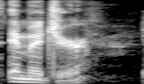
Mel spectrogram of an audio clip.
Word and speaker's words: Imgur: In November of 2013, on the website Imgur, is it pronounced Imgur or is it Imgur? – It's Imgur. – It is Imgur.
